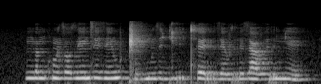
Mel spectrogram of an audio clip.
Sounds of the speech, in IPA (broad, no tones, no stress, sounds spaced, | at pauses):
ŋ ɐ ŋ χʷ ã z ɔ z ẽ d͡z e z ẽ v u ɡ͡ǁ ɐ z b ũ z ɘ ɟ i r cʰ ɛ r z ɛ v r ɘ z a v ɘ r ɲ ẽ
